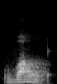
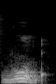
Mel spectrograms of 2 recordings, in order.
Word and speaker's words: wound: That is pronounced बाउंड, लेकिन जब हम WOUND लिखते हैं that is not pronounced वाउंड, इट्स वूंड। तो प्रोनाउंसिएशन चेंज हो सकती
